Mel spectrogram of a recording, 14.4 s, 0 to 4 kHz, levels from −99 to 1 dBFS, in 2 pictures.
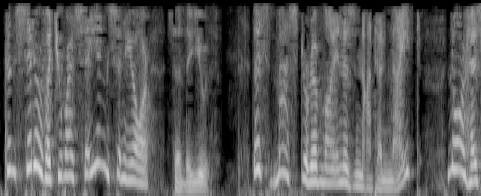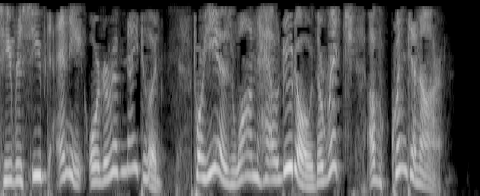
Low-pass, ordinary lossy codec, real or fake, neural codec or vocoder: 3.6 kHz; MP3, 16 kbps; fake; codec, 16 kHz, 8 kbps, FreqCodec, larger model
